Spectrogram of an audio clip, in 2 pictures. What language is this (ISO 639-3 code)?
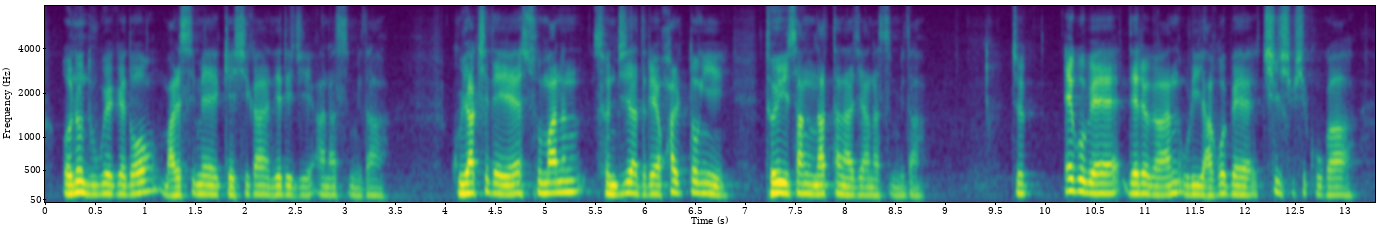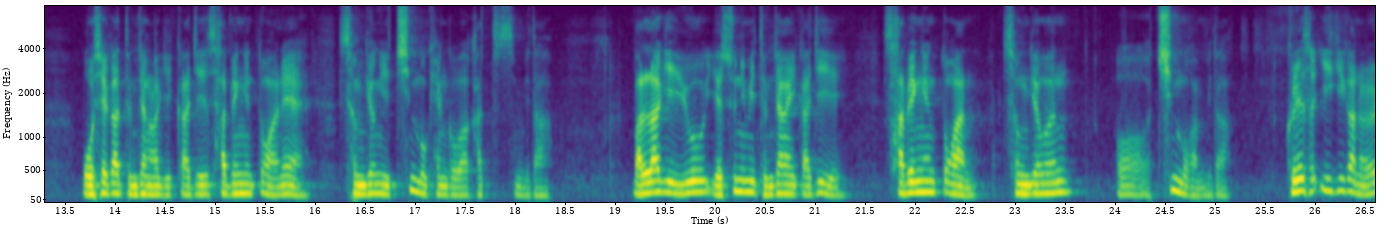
kor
